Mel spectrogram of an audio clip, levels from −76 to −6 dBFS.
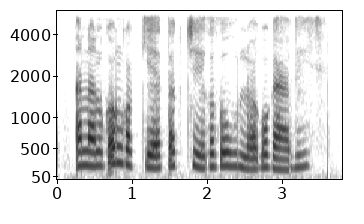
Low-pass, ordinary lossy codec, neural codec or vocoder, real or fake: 5.4 kHz; Opus, 24 kbps; none; real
